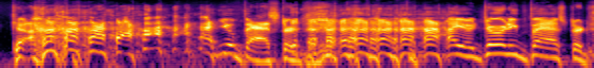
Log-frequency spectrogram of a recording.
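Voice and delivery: laughing as he scolds a prankster friend; playful laughing jab; laughing insult. Real, not acted. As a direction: chuckle it out, mock-outraged.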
